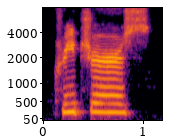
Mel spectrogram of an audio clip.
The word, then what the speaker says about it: creatures: Okay, so create. Like number 8 at the end, that's what the sound comes.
